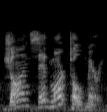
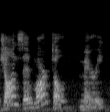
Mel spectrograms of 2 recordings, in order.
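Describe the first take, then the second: First: The sentence is said without any internal pause. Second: There is a pause before the final word Mary. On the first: John reported that Mark told Mary. "John told me that Mark told Mary" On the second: The speaker is addressing Mary directly. "I'm speaking to Mary"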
